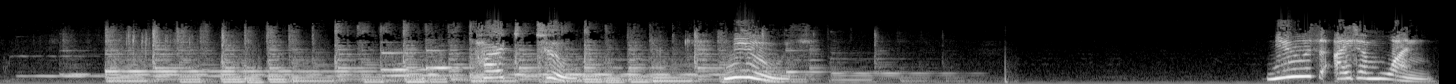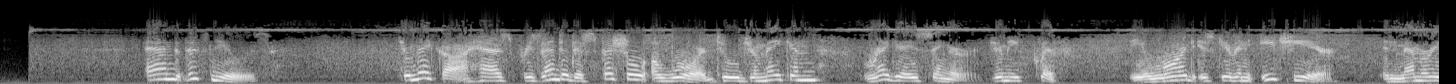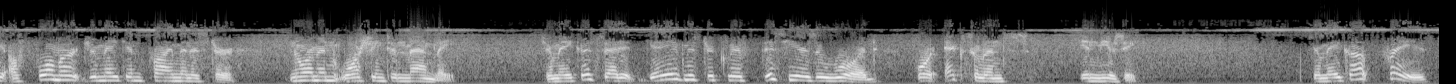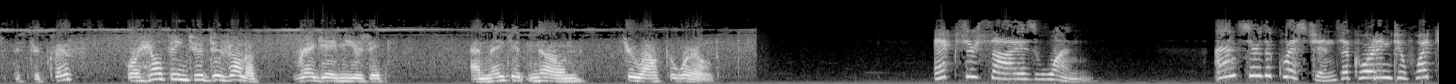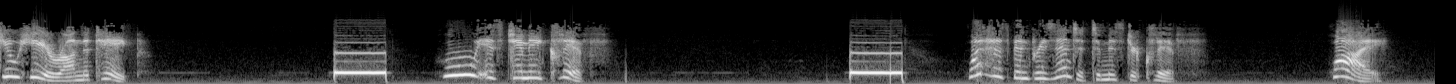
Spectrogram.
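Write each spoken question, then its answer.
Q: What has been presented to Mr. Cliff?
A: A special award (this year's Norman Washington Manley award)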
